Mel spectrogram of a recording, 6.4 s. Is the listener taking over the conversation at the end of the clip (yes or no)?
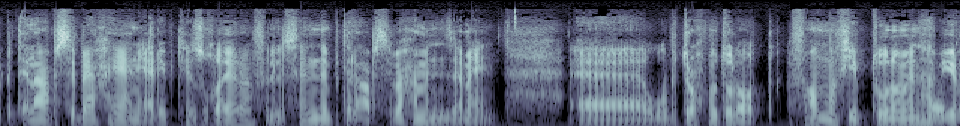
no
